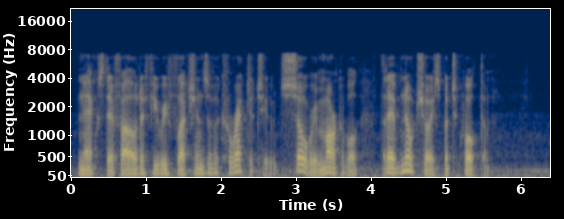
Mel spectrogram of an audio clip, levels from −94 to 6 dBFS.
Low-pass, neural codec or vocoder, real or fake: 7.2 kHz; codec, 16 kHz, 16 kbps, FunCodec, trained on LibriTTS, 50 frames a second; fake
